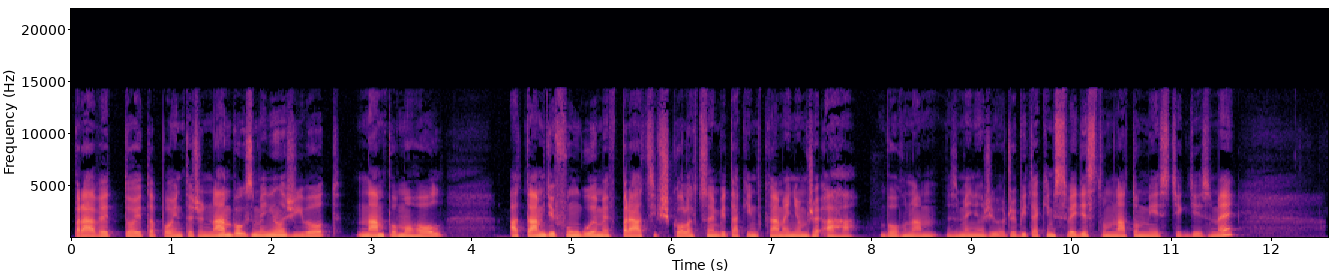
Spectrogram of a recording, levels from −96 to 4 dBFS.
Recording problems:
none

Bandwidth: 14.5 kHz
